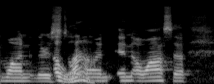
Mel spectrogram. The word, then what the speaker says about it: Owasso: And it's Owasso. Owasso. That's where you found this copy press. Yes, that's Owasso. okay. That's how you pronounce it. Okay. Yeah. What was I saying? Osawa or something like that.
